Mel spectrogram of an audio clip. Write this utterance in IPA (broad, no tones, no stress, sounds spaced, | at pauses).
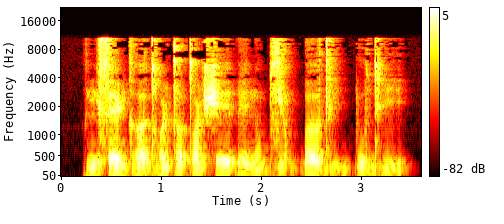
nʲ ʌ s ɛ ɳ ɡʱ ʌ dʱ ɔ ɳ t̪ ʌ d̪ ɔ ɳ ʃ e ɓ e n u b zʲ ɔ ɡ ɓ ʌ dʱ i ɡ p u dʱ i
